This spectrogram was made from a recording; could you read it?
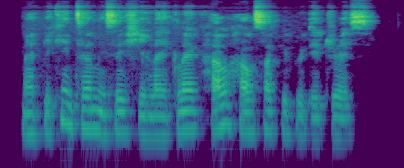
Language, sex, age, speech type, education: Nigerian Pidgin, female, 30-45, spontaneous, tertiary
